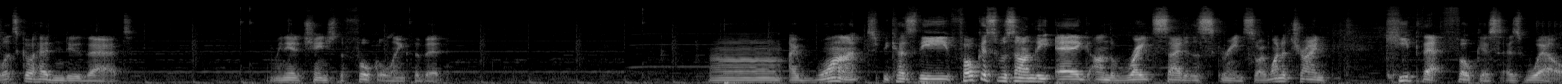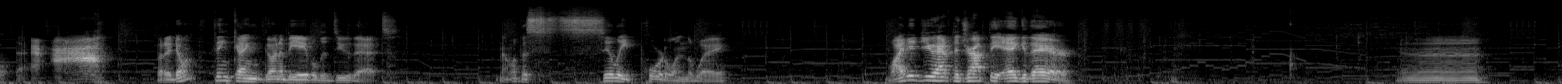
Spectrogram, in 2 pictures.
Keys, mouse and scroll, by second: 2.4 click, 4.1-6.4 drag, 11.7 shift+`.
